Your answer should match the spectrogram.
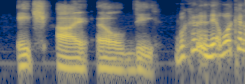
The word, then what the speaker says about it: Hild: Hild. Hild. Of course. But the amount of times I've been called hiled because it rhymes with wild or mild is it's the the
